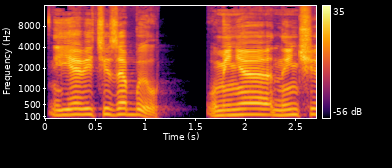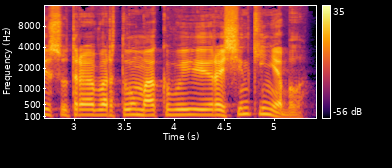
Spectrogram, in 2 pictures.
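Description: A man's voice: on the high side, moderate pace, smooth, voice pushed up, natural voice. A man voicing a pleading, lovesick male manservant who whines and implores. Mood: timid. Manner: whining, imploring.

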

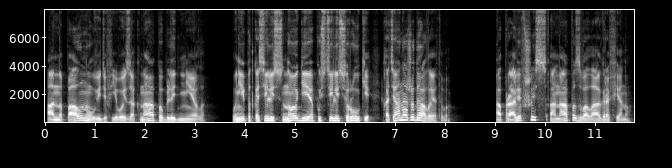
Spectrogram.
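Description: Guy narrating an old novel, lively up-and-down voice, measured. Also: lowish voice. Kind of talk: audiobook reading of classic prose.

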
